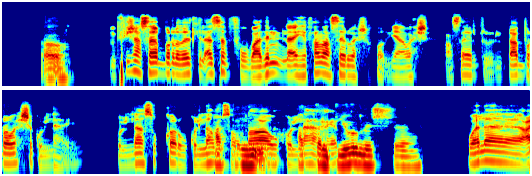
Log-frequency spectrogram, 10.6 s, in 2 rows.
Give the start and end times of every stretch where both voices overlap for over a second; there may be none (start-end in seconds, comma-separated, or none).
7.4-8.7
